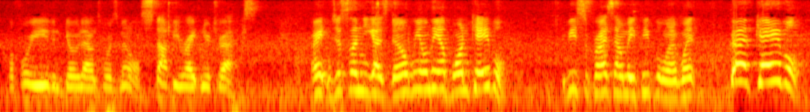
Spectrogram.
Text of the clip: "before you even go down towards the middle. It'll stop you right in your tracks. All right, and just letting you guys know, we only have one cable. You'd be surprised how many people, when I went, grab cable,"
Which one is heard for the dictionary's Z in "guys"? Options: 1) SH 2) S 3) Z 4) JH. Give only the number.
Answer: 3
